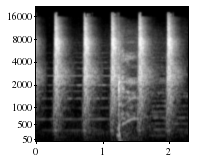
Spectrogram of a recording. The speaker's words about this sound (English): Give us about three slaps for that.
